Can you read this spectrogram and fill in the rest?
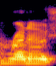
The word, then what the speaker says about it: Renno: My Instagram is Adam Renno Shooting. That's R-E-N-N-O.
